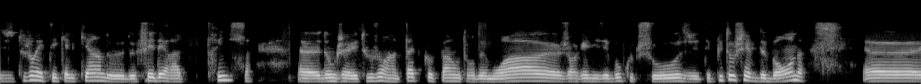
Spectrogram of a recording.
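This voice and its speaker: A reflective woman of about fifty from the Paris suburbs speaks as a podcast guest, unhurried and full of pauses. Her voice is mellow and dry, and the audio sounds a little dull and lo-fi. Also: sits low, dry recording. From Paris suburbs, France. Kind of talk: podcast interview conversation.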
